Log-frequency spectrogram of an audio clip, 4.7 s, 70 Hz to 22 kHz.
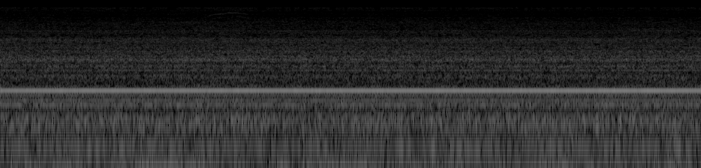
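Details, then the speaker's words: Anycubic i3 Mega after a silent-driver mod: the newly replaced Noctua hotend fan runs with a very quiet, even airy hum and a faint steady tone, no rattle; normal, quiet fan. "the Nocturna hot end fan is running great super quiet"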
